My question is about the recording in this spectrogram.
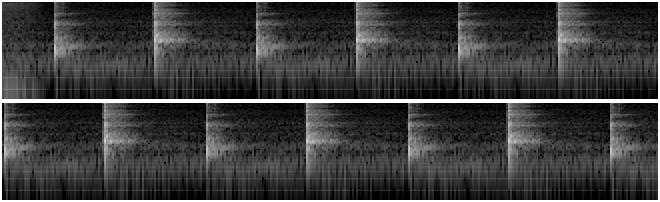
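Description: Steady mechanical ticking like a clock, about two even ticks a second.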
